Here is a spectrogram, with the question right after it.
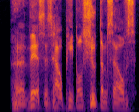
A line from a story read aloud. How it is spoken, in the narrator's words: Darwin muttered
